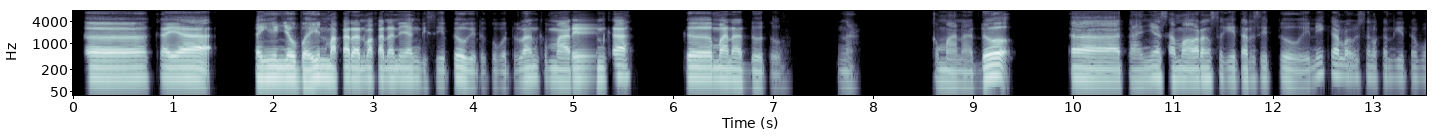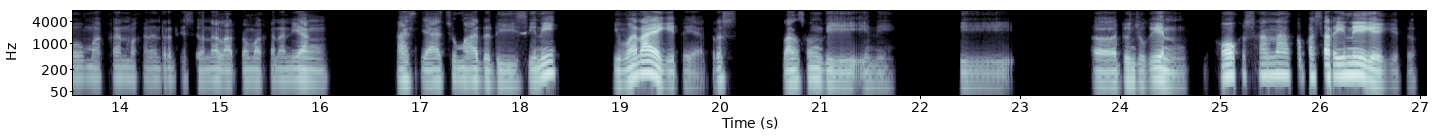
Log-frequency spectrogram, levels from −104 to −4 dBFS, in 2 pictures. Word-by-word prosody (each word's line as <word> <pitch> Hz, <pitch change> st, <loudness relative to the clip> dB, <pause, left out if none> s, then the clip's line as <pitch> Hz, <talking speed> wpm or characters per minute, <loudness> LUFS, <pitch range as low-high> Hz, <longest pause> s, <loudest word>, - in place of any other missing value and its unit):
eee, 115 Hz, 0 st, +6 dB, 0.2 s
kayak 115 Hz, -1 st, +6 dB, 0.4 s
pengen 120 Hz, +1 st, +3 dB
nyobain 115 Hz, -1 st, +4 dB
makanan-makanan 115 Hz, 0 st, +2 dB
yang 115 Hz, -1 st, -1 dB
di -, -, -17 dB
situ, 110 Hz, +4 st, -3 dB
gitu. 85 Hz, -2 st, -16 dB
Kebetulan 105 Hz, +5 st, -6 dB
kemarin 115 Hz, +1 st, 0 dB
kan 130 Hz, 0 st, +3 dB, 0.5 s
ke 115 Hz, -1 st, +3 dB
Manado 105 Hz, -5 st, -1 dB
tuh. 75 Hz, -2 st, -20 dB, 0.5 s
Nah, 85 Hz, -5 st, -19 dB, 0.7 s
ke -, -, -19 dB
Manado, 95 Hz, -, +2 dB, 0.6 s
eee, 110 Hz, -2 st, +2 dB
tanya 110 Hz, +2 st, -8 dB
sama 115 Hz, -2 st, -5 dB
orang 115 Hz, 0 st, -4 dB
sekitar 110 Hz, -1 st, -9 dB
situ, 110 Hz, -3 st, -11 dB
"Ini 125 Hz, -, -12 dB
kalau 140 Hz, -4 st, -5 dB
misalkan 120 Hz, -1 st, -16 dB
kita 120 Hz, 0 st, -18 dB
mau 115 Hz, 0 st, -15 dB
makan 115 Hz, +1 st, -16 dB
makanan 110 Hz, -1 st, -20 dB
tradisional 110 Hz, -1 st, -15 dB
atau 100 Hz, -, -17 dB
makanan 105 Hz, +1 st, -14 dB
yang 105 Hz, -2 st, -5 dB, 0.8 s
khasnya 105 Hz, -1 st, -9 dB
cuma 110 Hz, -1 st, -9 dB
ada 100 Hz, -2 st, -9 dB
di 90 Hz, -1 st, -12 dB
sini 125 Hz, -, -4 dB, 0.6 s
gimana 135 Hz, -, +5 dB
ya?", -, -, +5 dB
gitu 85 Hz, +1 st, -10 dB
ya, -, -, -22 dB
terus 110 Hz, +1 st, -14 dB, 0.5 s
langsung 100 Hz, +3 st, -6 dB
di 85 Hz, -2 st, -10 dB
ini, 80 Hz, -1 st, -21 dB, 0.7 s
di, 80 Hz, -1 st, -18 dB, 0.9 s
eee, 90 Hz, -1 st, -4 dB
tunjukin, 100 Hz, -4 st, -4 dB, 0.4 s
"Oh, 140 Hz, +2 st, +5 dB
ke 145 Hz, -, -17 dB
sana, 145 Hz, +1 st, -4 dB
ke -, -, -16 dB
pasar 135 Hz, 0 st, 0 dB
ini", 145 Hz, -1 st, +5 dB
kayak 95 Hz, -4 st, +2 dB
gitu. -, -, -28 dB
110 Hz, 130 wpm, -23 LUFS, 100-115 Hz, 0.9 s, eee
